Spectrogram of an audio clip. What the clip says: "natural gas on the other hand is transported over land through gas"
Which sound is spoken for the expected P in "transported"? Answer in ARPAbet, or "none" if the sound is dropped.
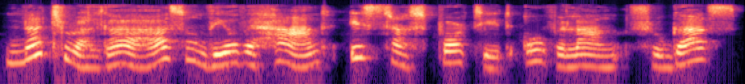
P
